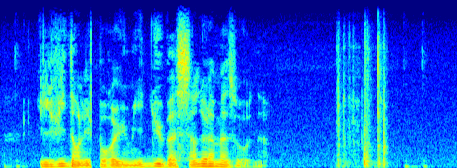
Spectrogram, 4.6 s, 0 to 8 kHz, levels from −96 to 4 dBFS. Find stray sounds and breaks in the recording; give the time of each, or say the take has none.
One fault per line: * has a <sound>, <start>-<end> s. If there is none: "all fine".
* has a dropout, 0.9-1.0 s
* has a thud, 3.3-3.9 s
